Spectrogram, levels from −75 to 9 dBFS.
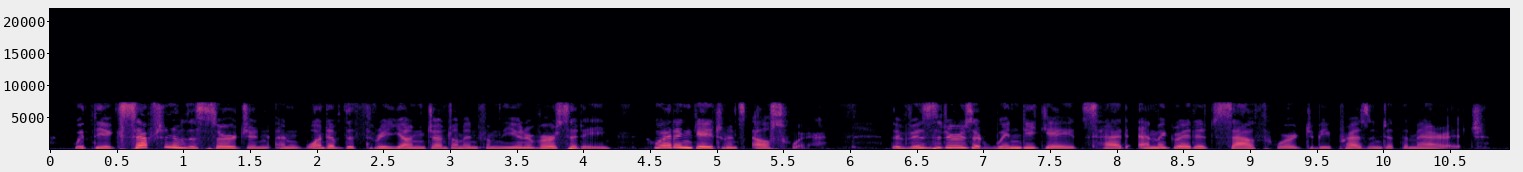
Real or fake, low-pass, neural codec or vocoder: fake; 7.2 kHz; codec, 16 kHz, 8 kbps, FunCodec, trained on LibriTTS, 25 frames a second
